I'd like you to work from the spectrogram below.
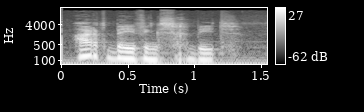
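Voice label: "aardbevingsgebied", Dutch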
